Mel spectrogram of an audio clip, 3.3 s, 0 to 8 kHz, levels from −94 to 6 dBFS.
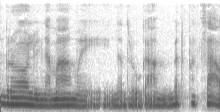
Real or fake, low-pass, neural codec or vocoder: real; 7.2 kHz; none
